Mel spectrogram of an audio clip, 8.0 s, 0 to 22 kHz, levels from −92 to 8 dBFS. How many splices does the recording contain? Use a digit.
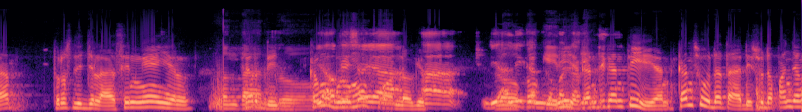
1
